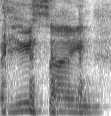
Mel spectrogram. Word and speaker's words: Usain: Yeah, I think most people, it's hard to pronounce his name. It's Usain.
